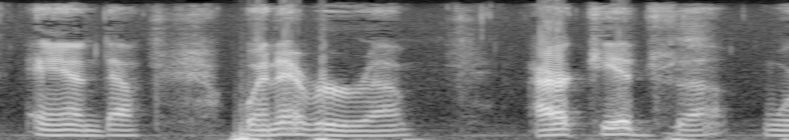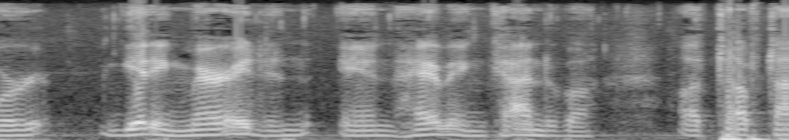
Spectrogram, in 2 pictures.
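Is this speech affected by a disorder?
Yes: Parkinson's; tremors as early symptom.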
